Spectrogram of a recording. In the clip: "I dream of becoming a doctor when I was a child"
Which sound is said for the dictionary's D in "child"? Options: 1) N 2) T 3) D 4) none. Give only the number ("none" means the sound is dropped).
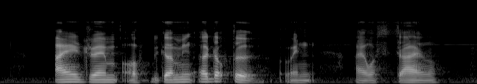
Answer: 4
